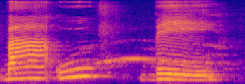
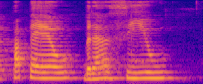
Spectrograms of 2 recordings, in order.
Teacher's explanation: A gente escreve a palavra com L, mas o som é de U. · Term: pronunciado como U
